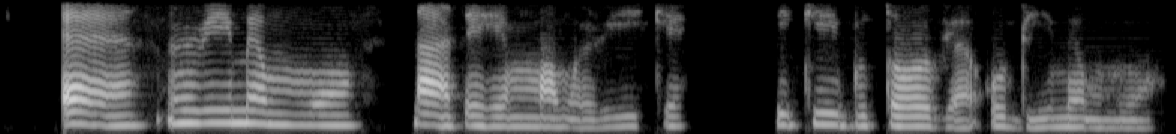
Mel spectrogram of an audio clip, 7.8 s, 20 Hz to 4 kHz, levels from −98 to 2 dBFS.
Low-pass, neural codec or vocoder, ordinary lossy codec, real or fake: 3.6 kHz; codec, 16 kHz, 16 kbps, FunCodec, trained on LibriTTS, 50 frames a second; none; fake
